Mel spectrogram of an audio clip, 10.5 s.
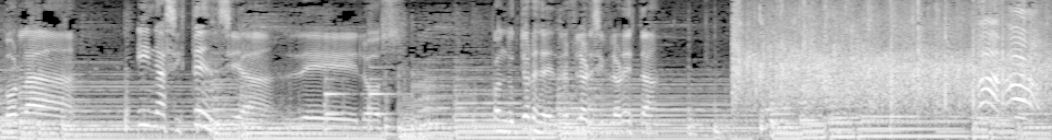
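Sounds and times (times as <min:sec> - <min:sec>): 
speech: 0:00.0 - 0:07.1
applause: 0:07.3 - 0:10.5.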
